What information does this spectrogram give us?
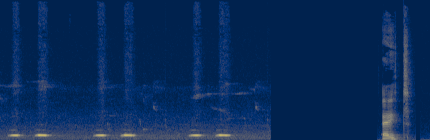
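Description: African Cuckoo giving hollow, low two-note hoots, three pairs spaced about a second and a half apart, followed by a brief spoken voice.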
